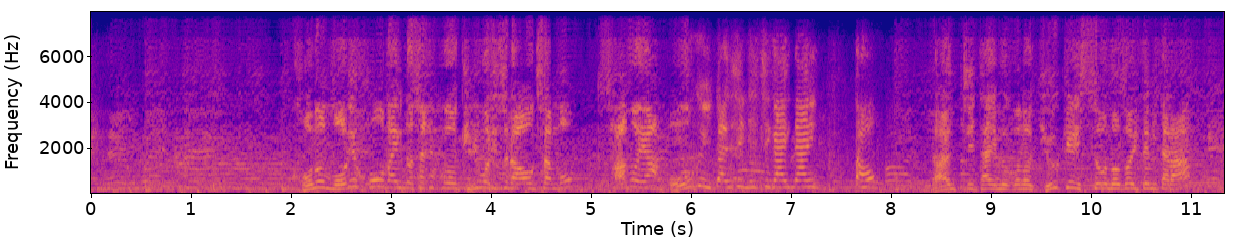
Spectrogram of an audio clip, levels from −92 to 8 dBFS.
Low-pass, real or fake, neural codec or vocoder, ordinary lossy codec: 7.2 kHz; fake; codec, 44.1 kHz, 7.8 kbps, DAC; Opus, 16 kbps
